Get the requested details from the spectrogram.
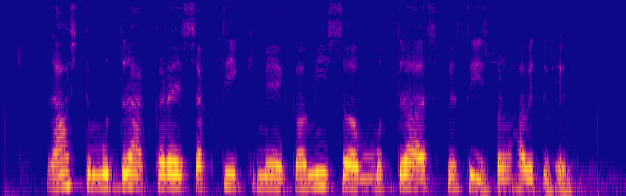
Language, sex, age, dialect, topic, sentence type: Maithili, male, 18-24, Southern/Standard, banking, statement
